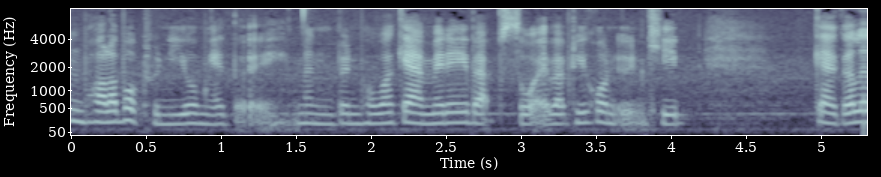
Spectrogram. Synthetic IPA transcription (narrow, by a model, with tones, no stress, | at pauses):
npʰɔ˧ɾa˧bo˨˩p̚t̪ʰu˨˩nːi˦˥jo˧mŋa˧˩t̪ɤ̰ː˧˦˧jma˧npe˧npʰɔ˦˥waː˥˩kɛː˧ma˥˩jda˥˩jbɛː˨˩p̚su˨˩˦əjbɛː˨˩p̚t̪ʰiː˥˩kʰxʰo˧nʔɯ̰ː˨˩nkʰi˦˥t̪̚ | kɛː˧˩kɔː˥˩lɤː˧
